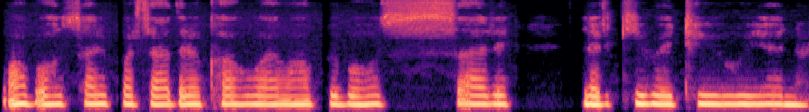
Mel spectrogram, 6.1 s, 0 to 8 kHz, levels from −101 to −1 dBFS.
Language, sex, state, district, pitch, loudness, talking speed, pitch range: Hindi, female, Bihar, Araria, 225 Hz, -15 LUFS, 150 wpm, 220-230 Hz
